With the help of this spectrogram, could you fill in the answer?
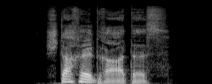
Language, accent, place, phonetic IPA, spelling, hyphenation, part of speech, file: German, Germany, Berlin, [ˈʃtaxl̩ˌdʁaːtəs], Stacheldrahtes, Sta‧chel‧drah‧tes, noun, De-Stacheldrahtes.ogg
- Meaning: genitive of Stacheldraht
